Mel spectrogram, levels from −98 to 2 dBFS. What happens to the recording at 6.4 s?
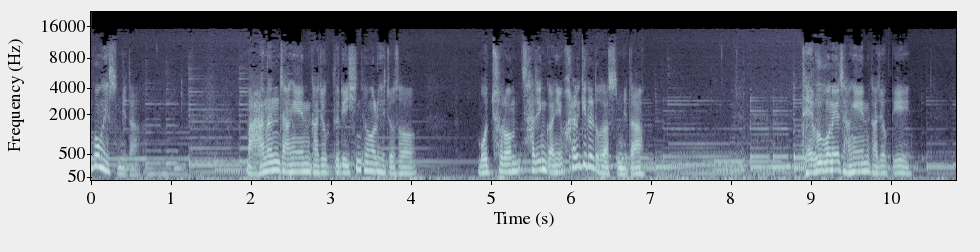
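Nothing goes wrong at 6.4 s: the audio plays through that moment with no dropout, click, glitch or other fault.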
